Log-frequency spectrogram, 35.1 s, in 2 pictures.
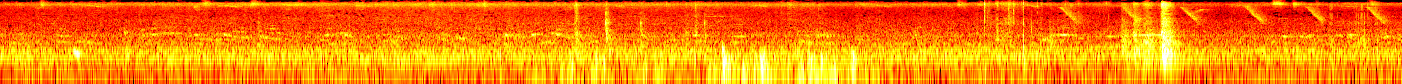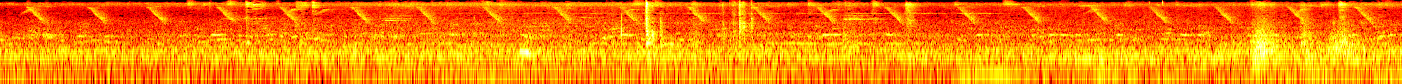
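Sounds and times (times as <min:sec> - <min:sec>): birds chirping: 0:12.3 - 0:35.0.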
